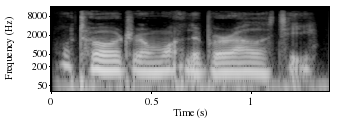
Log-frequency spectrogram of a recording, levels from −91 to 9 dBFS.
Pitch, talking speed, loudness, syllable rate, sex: 145 Hz, 215 wpm, -17 LUFS, 7.5 syllables/s, female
